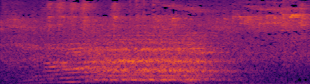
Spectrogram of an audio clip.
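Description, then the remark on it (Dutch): A dairy cow lets out one long, low, droning moo that swells and fades over about two seconds in a cowshed where the cows eat, drink and are milked, on a family dairy farm in Almkerk, the Netherlands, with a soft background hiss and no voices. “We staan nu in de stal, in de koeienstal van de koeien waar ze kunnen eten, drinken en gemolken kunnen worden.”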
